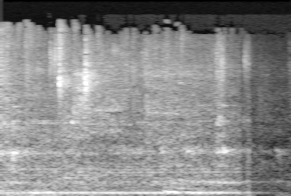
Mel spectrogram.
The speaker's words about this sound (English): Later, Hannibal takes a shower.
